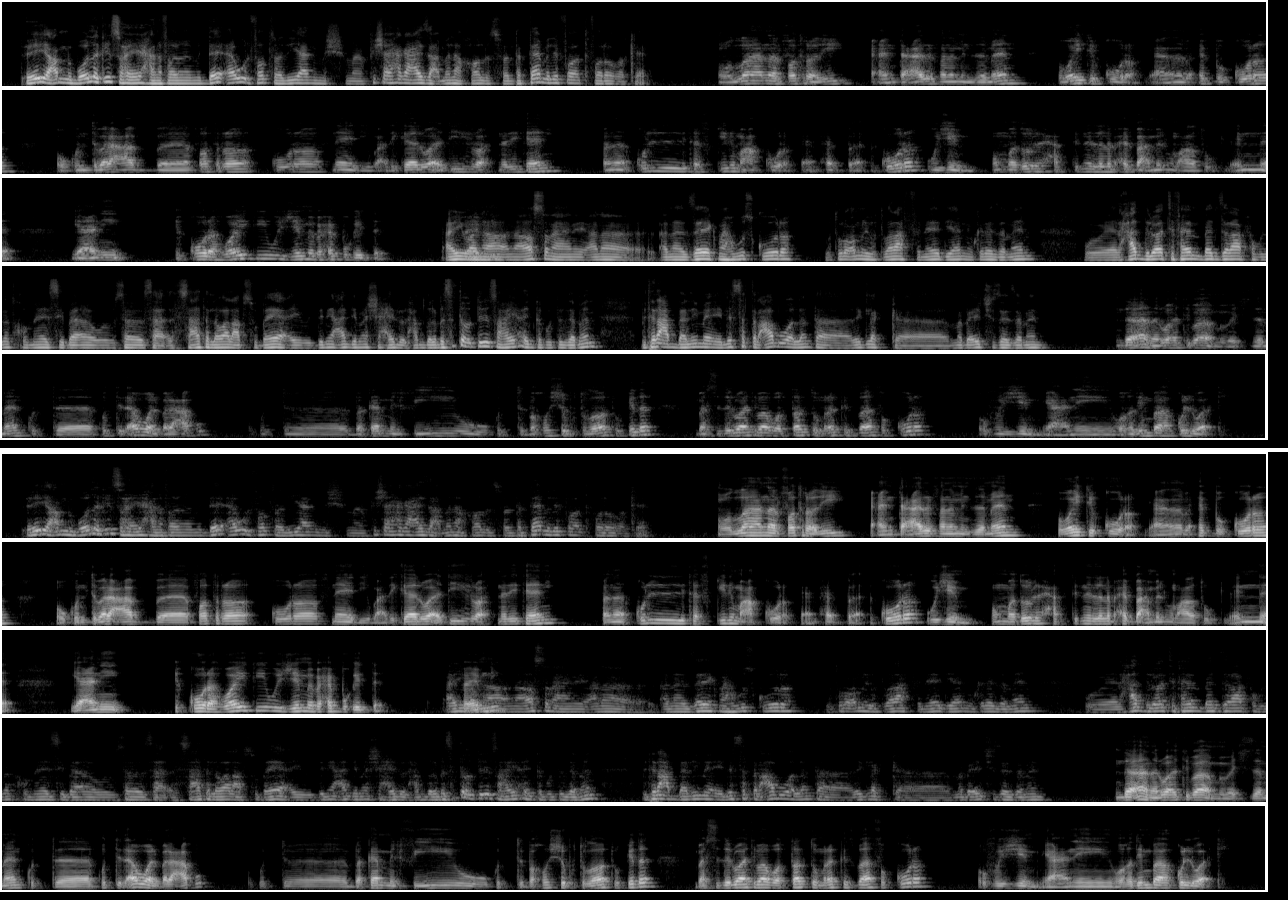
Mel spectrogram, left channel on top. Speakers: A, on the left; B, on the right.
A: ايه يا عم بقول لك ايه صحيح انا ف- متضايق قوي الفتره دي يعني مش ما فيش اي حاجه عايز اعملها خالص فانت بتعمل ايه في وقت فراغك يعني
B: والله انا الفتره دي يعني انت عارف انا من زمان هوايتي الكوره يعني انا بحب الكوره وكنت بلعب آه، فتره كوره في نادي وبعد كده دلوقتي رحت نادي تاني فانا كل تفكيري مع الكوره يعني بحب كوره وجيم هما دول الحاجتين اللي انا بحب اعملهم على طول لان يعني الكوره هوايتي والجيم بحبه جدا
A: ايوه
B: فاهمني
A: انا انا اصلا يعني انا انا زيك مهووس كوره وطول عمري كنت بلعب في نادي يعني وكده زمان ولحد دلوقتي فاهم بنزل العب حجوزات خماسي بقى وساعات اللي هو العب سباعي والدنيا عندي ماشيه حلو الحمد لله بس انت قلت لي صحيح انت كنت زمان بتلعب باليه ما- لسه بتلعبه ولا انت رجلك آه، ما بقتش زي زمان
B: ده انا دلوقتي بقى ما بقتش زمان كنت آه، كنت الاول بلعبه وكنت آه، بكمل فيه وكنت بخش بطولات وكده بس دلوقتي بقى بطلت ومركز بقى في الكورة وفي الجيم يعني واخدين بقى كل وقتي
